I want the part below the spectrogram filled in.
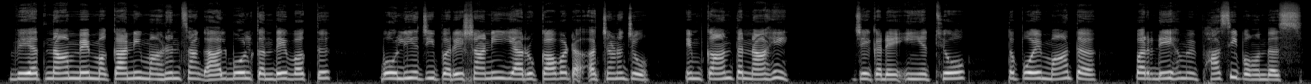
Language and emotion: Sindhi, fearful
